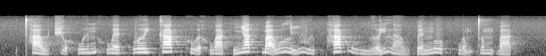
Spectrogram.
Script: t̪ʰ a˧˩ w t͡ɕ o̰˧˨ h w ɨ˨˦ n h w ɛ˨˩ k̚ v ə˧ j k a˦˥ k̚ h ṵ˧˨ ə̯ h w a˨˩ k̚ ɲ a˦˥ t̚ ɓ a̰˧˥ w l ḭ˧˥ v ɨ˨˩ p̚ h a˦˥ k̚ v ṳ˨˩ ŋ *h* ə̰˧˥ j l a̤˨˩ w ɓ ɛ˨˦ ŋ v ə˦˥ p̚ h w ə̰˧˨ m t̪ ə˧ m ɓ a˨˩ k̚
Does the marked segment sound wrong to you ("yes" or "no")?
yes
